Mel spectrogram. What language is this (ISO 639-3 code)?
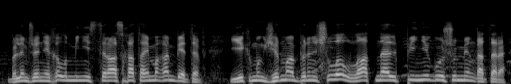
kaz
